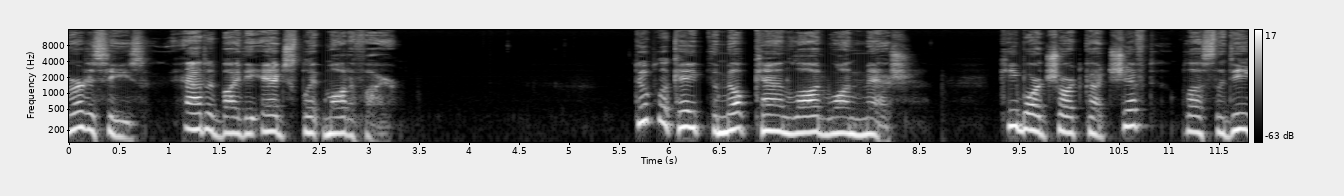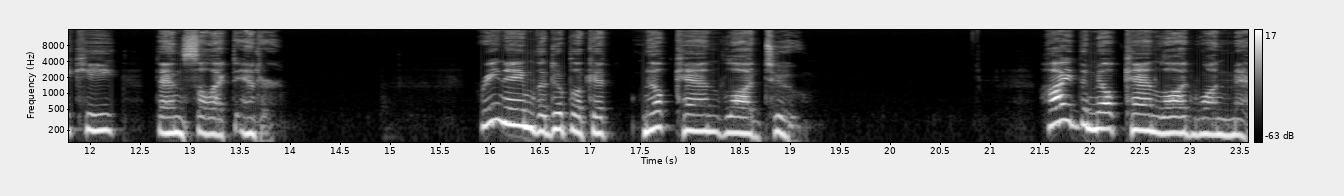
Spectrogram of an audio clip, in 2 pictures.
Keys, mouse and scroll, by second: 7.1 click, 9.6 shift+d, 15.5 click, 15.9 click, 16.6 click, 16.8-22.1 drag, 18.5 BackSpace, 19.0 BackSpace.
